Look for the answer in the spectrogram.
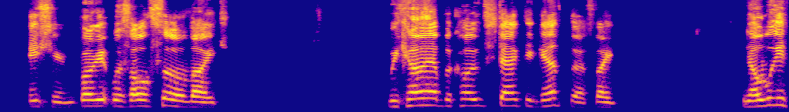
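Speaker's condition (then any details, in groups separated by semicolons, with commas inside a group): Cerebral palsy; congenital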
